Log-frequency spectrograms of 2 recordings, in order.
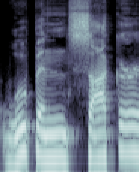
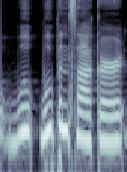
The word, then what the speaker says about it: Whoopensocker: You call it Whoopin' Soccer. I'm not sure I'm pronouncing that right. You got it. Tell us about Whoopin' Soccer. Sure. So Whoopin' Soccer, WHOOPENSOCKER.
